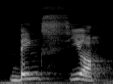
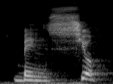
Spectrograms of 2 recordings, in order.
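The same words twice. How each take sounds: First: The final O vowel is open. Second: The final O vowel is closed. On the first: The speaker calls it wrong. "Você, como brasileiro, tem a tentação de dizer benció" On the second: The speaker calls it right. "Mas você tem que fechar essa letra O. Você tem que dizer benció"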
